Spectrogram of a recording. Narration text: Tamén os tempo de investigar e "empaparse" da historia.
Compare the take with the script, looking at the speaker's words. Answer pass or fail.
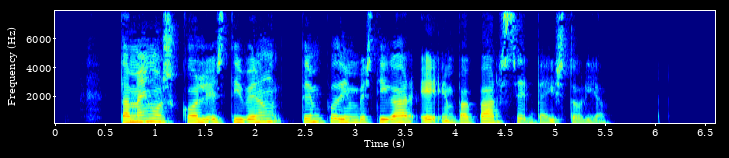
fail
